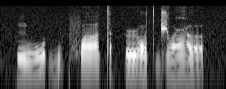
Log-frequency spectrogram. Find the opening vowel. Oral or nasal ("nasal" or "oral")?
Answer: oral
